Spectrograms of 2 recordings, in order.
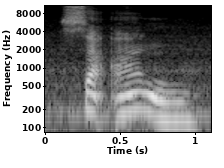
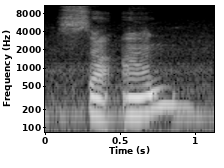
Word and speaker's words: saan: kailan when in English saan saan first syllable sa second syllable an the second syllable has the accent saan saan saan in English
